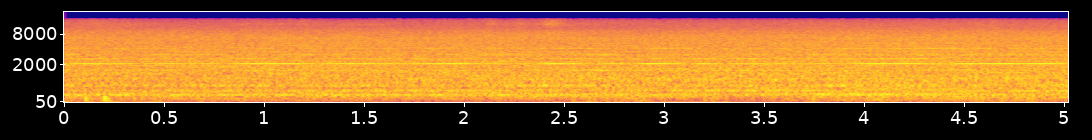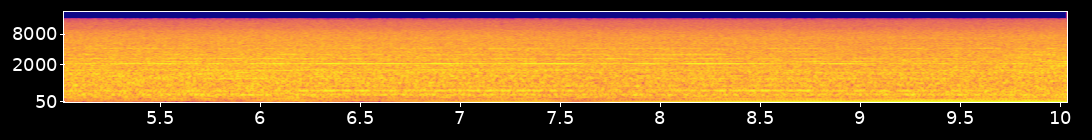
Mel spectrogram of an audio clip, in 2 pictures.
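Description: Cooling fans of ASIC crypto miners running: a steady loud rush with a thin high whine. A low rumble joins about six and a half seconds in.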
